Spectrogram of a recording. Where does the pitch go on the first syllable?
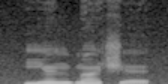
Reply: high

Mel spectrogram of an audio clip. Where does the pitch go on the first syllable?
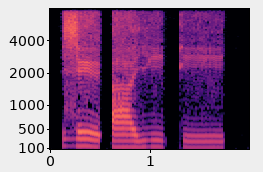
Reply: falling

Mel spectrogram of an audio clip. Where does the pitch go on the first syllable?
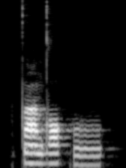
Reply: high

